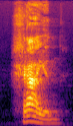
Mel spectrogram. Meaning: to grab, to snatch, to grabble
- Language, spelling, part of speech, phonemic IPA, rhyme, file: Dutch, graaien, verb, /ɣraːi̯ən/, -aːi̯ən, Nl-graaien.ogg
